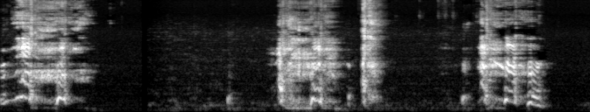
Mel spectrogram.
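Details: An adult woman who is sick gives about four harsh, throaty coughs with short pauses between them; cough.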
